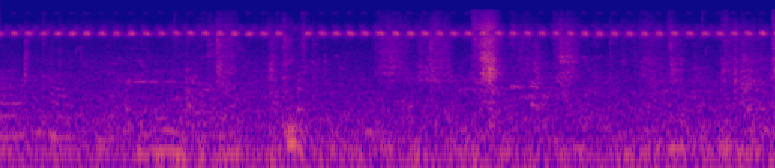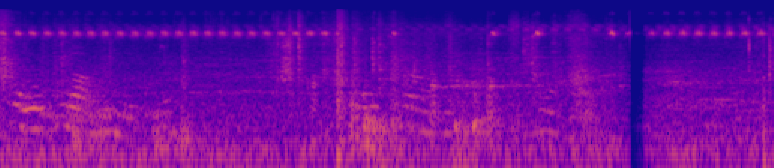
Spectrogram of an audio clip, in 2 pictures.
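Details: Cricket heard at night, its high, fast, regular pulsing running for about nine seconds, mixed with scattered knocks, rustles and handling noises before a brief dropout.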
